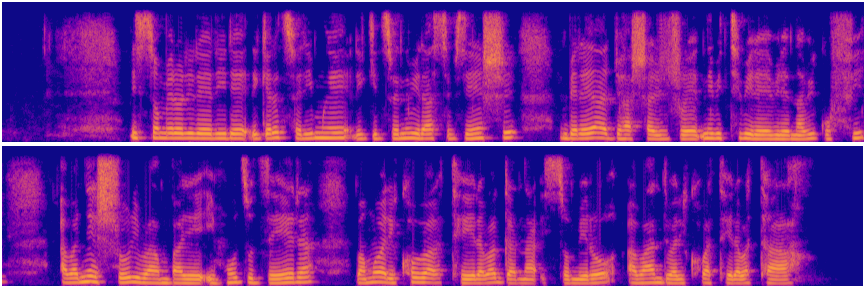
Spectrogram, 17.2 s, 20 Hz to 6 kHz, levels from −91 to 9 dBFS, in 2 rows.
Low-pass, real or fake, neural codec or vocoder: 5.4 kHz; real; none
